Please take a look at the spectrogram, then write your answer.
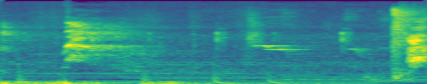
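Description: A fawn puppy in a young litter barks and yips in quick, high, close bursts, a few sharp yaps with whiny edges tumbling over each other against other puppy noises.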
